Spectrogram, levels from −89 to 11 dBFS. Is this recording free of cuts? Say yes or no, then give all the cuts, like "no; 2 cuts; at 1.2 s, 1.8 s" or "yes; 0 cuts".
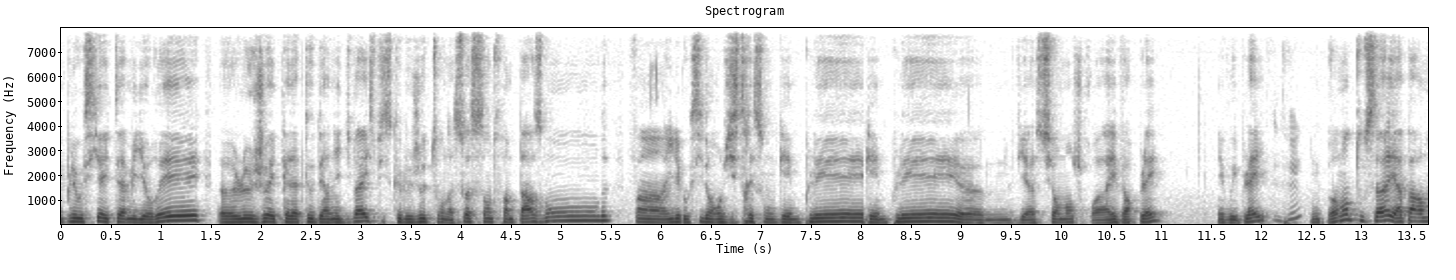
no; 6 cuts; at 1.5 s, 2.2 s, 5.6 s, 6.2 s, 8.0 s, 12.6 s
